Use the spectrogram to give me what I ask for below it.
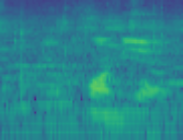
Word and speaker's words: Cormier: And you said it right, Cormier.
